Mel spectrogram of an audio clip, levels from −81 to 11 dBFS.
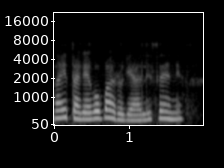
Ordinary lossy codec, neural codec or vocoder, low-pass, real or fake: none; codec, 16 kHz, 4.8 kbps, FACodec; 7.2 kHz; fake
